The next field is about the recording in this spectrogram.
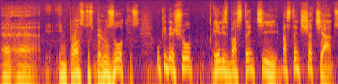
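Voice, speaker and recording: Against noticeable background noise, a man talks at a very slow pace and medium pitch, with very even loudness and lively intonation. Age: 60s. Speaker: family business heir and public administrator. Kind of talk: interview. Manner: halting with fillers.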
